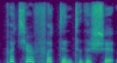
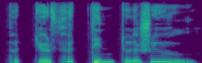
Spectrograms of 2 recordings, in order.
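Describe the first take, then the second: First: "Put" and "foot" with short, lax English vowel; relaxed lips. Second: "Put" and "foot" with tight, rounded Norwegian oo; over-rounded lips. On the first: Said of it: "You simply relax your". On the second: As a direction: purse the lips hard on "Put", "foot", "shoe". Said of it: "very good at rounding our lips". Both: Shown as a demonstration.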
